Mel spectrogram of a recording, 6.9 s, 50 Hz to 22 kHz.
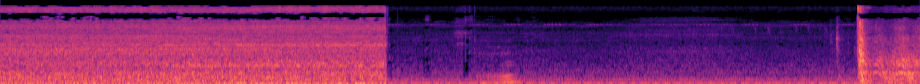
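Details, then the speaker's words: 1963 Lincoln: engine idles evenly and runs fine in neutral, then abruptly dies when put into drive, followed by a restart attempt; it stalls under load and the cause is unknown. "smooth and neutral or flat, it runs fine, seems like it's running fine, but when I try to drive it, it stalls. And I'm not sure why."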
